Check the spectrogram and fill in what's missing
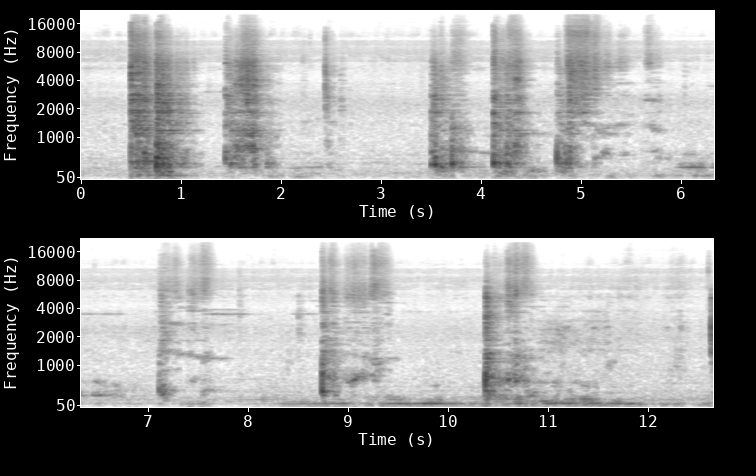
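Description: Carrot halwa with dry fruits being stirred in a pan, a spoon scraping and clinking against the metal in irregular bursts separated by short pauses, close and clear with a low hum partway through.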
